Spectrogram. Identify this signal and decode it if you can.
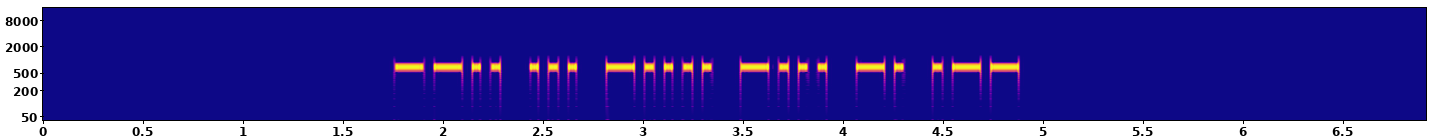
Morse code, heard as a keyed tone, about 25 wpm, 700 Hz. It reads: ZS6BNW
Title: DXCC-100 Call Signs - 6 Characters - 25wpm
